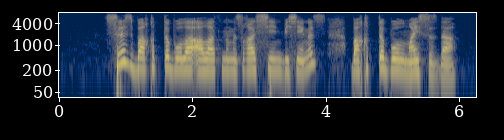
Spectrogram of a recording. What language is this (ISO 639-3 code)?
kaz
